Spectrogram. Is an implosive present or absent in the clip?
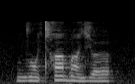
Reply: present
